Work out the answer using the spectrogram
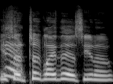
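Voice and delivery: curiously odd, very high-pitched voice. Showing how a general sounded: Patton's curiously high voice. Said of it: "Patton had a curiously high voice".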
